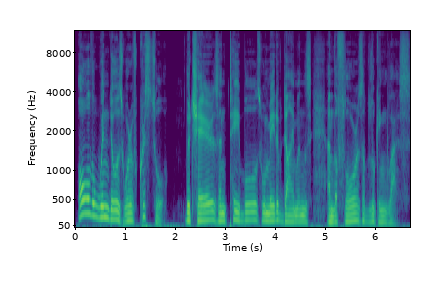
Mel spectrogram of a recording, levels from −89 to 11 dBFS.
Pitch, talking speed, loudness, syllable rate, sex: 130 Hz, 180 wpm, -18 LUFS, 4.6 syllables/s, male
